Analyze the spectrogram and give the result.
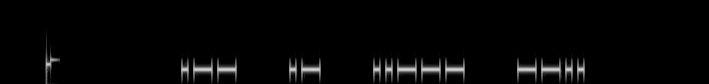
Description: Morse code, heard as a keyed tone, about 20 wpm, spaced as for 11 wpm, 700 Hz. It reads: WA2Z
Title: USA Call Signs - 4 Characters - 3x Character Spacing - 20wpm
